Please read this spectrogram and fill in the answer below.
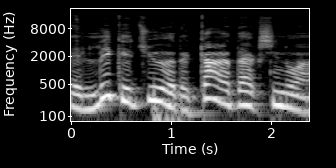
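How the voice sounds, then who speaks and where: At a very slow pace, a woman with a fairly low pitch swings very widely in pitch, in a very clean recording with a silent background. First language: Chinese (Mandarin) (speaking French). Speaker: language teacher. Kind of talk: tutorial. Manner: clear, deliberate.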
